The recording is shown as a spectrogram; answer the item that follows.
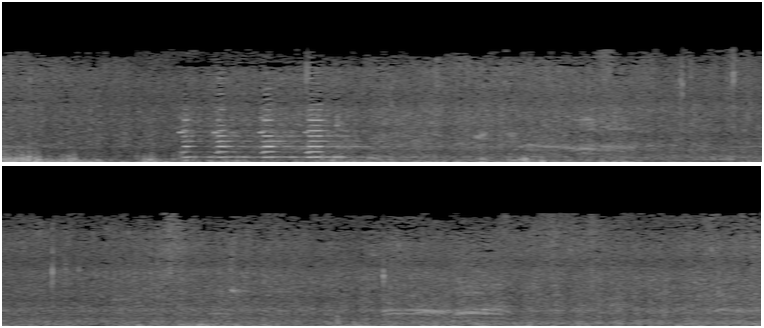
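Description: An MRT train horn sounds once from the depot: one steady high note, about a second and a half long, starting about a second in. Low gusty rumble from wind on the microphone runs underneath, loudest at the very start.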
